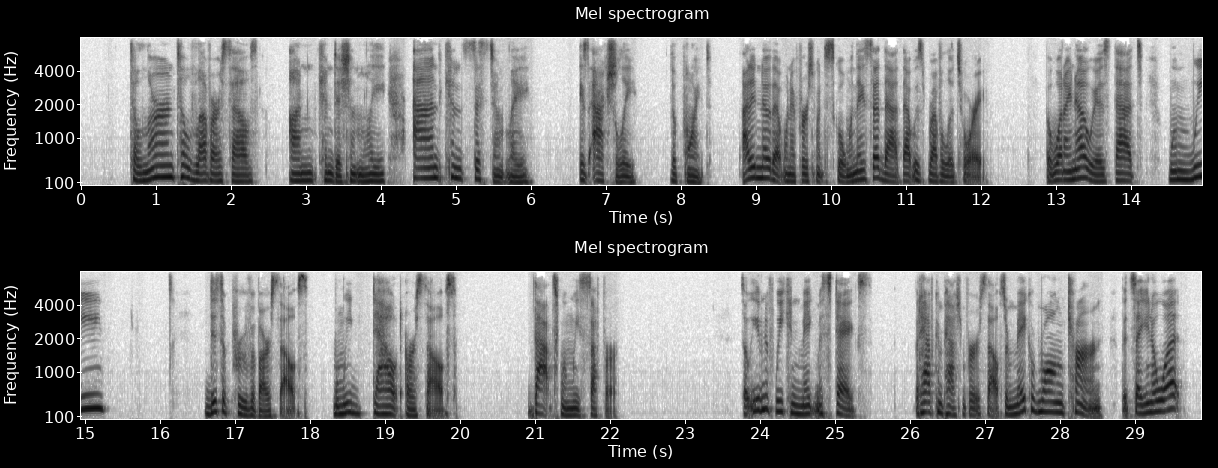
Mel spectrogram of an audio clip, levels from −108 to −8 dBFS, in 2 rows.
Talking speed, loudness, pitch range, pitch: 140 wpm, -22 LUFS, 130-190 Hz, 150 Hz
